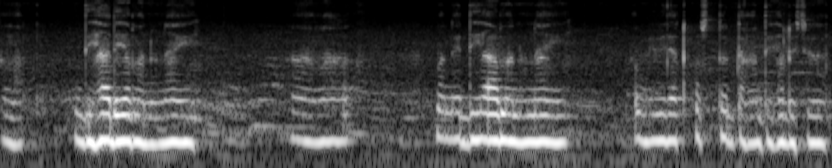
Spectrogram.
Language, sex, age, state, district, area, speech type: Assamese, female, 45-60, Assam, Barpeta, rural, spontaneous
